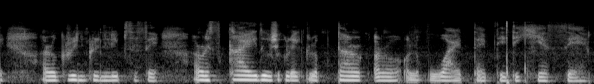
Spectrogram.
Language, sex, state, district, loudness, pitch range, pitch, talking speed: Nagamese, female, Nagaland, Dimapur, -17 LUFS, 170-200 Hz, 185 Hz, 180 wpm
